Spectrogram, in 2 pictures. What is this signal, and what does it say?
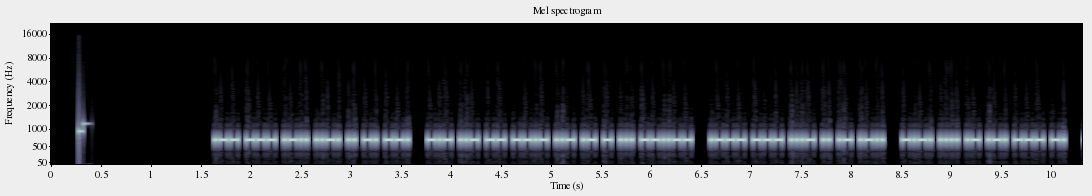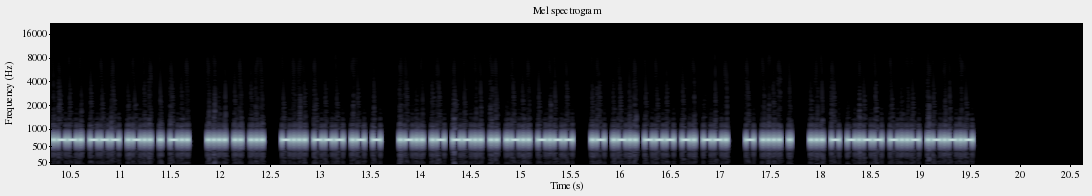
Morse code, heard as a keyed tone, about 46 wpm, 700 Hz. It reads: WOLFING KUMQUATS, JOVIAL CHARON POLED HIS BOAT LAZILY ALONG THE STYX.
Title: Pangram Challenge v2 - 45wpm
